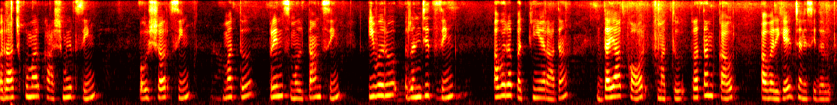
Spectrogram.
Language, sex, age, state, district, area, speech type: Kannada, female, 30-45, Karnataka, Bidar, rural, read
